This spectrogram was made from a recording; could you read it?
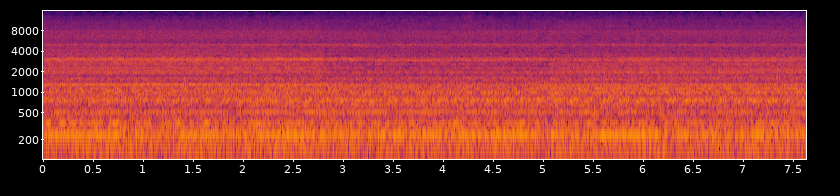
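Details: Frigidaire Gallery front-load washer GLTF1670AS1 final spin with bad motor bearings: constant roaring whir with a steady whine on top, rhythm unchanged, likened to a Pratt & Whitney JT8D jet engine.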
